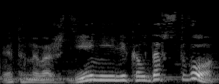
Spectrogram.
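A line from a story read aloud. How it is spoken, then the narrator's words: Exclaimed. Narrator (Russian): воскликнул пленник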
